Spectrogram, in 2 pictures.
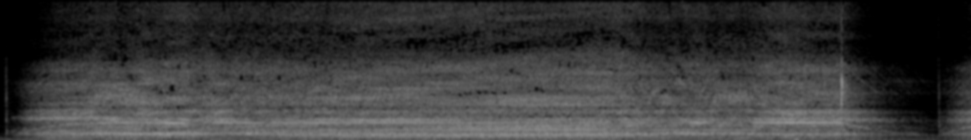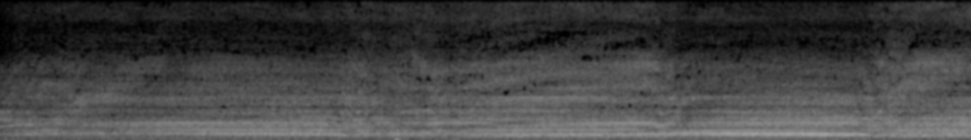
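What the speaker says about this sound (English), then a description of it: "I hold the blow dryer upside down." A hair blow dryer held upside down over poured acrylic paint roars steadily up close, with one brief cutout midway before it resumes at full strength.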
